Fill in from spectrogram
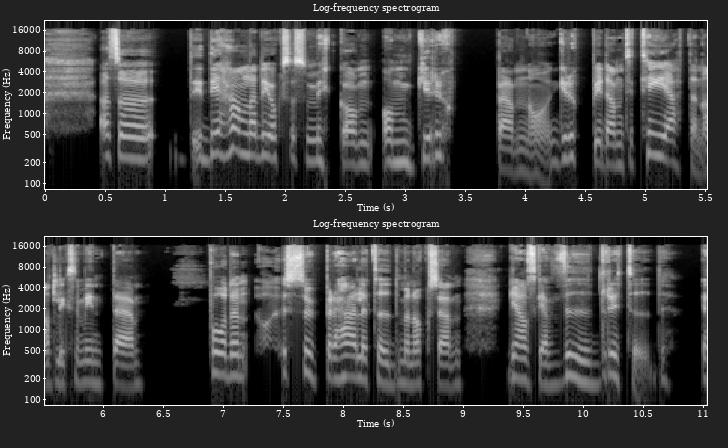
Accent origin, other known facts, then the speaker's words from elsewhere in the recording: Nacka, Stockholm County, Sweden; Saltsjöbo, där jag växte upp på Orminge, det var ju verkligen så här sosse, lite white trash place liksom.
